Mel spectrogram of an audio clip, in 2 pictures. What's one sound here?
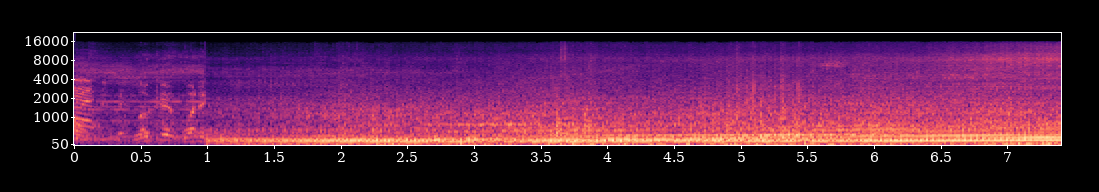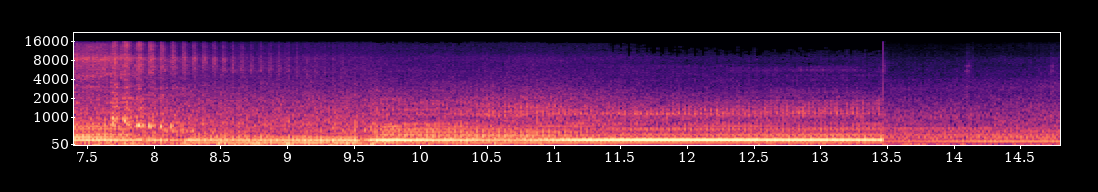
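A sports car's engine drones and revs as it drives alongside.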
